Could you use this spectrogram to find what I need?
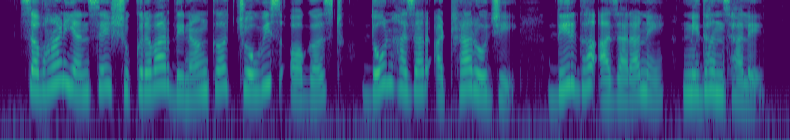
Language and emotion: Marathi, neutral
